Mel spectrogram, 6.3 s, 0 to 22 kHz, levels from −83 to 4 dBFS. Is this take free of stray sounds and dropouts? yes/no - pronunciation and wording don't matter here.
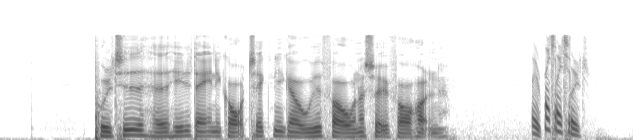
no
